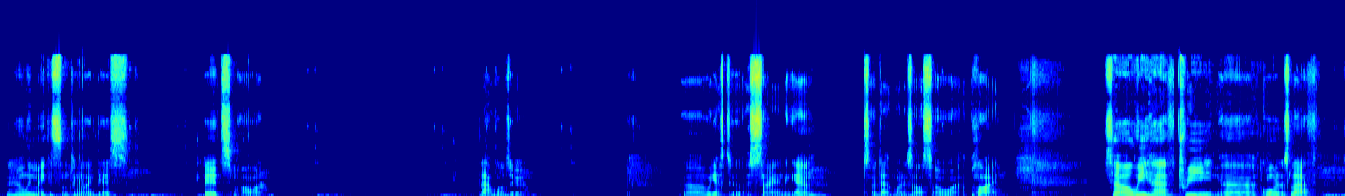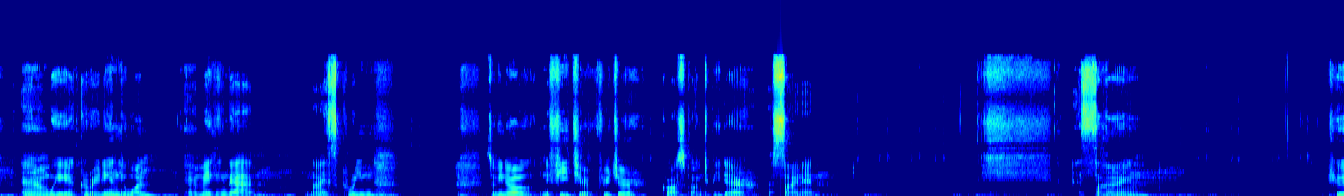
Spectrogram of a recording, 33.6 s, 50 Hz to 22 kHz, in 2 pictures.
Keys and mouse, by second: 0.6 s, 2.0 g, 2.6 s, 3.7 click, 4.1 g, 5.6 s, 6.3 g, 8.9 click, 10.2-11.9 drag, 11.9 middle click, 12.3-14.2 middle drag, 14.2-15.8 right drag, 15.8 KP_7, 16.7-20.9 drag, 23.7-26.6 right drag, 26.6 middle click, 26.9 click, 27.5 middle click.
